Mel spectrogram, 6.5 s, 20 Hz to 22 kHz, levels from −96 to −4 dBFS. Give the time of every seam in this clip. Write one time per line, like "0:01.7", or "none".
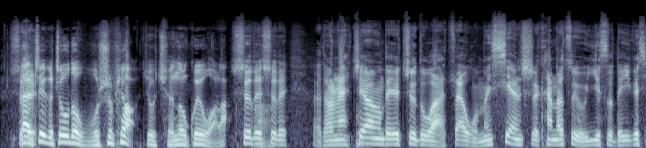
none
